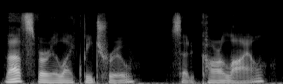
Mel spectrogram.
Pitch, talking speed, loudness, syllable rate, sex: 95 Hz, 125 wpm, -24 LUFS, 4.7 syllables/s, male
